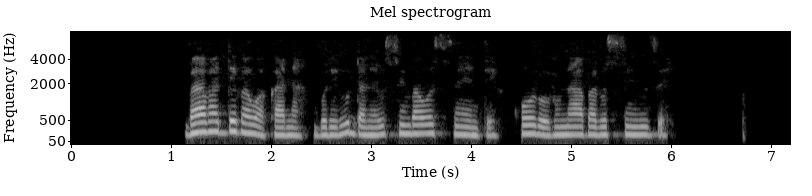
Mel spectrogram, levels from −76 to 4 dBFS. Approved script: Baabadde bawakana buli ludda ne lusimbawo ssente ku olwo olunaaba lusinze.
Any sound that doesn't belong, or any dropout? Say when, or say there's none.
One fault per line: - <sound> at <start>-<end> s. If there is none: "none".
none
